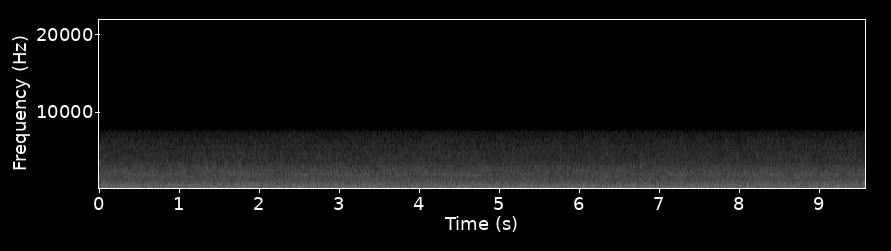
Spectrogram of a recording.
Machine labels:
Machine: fan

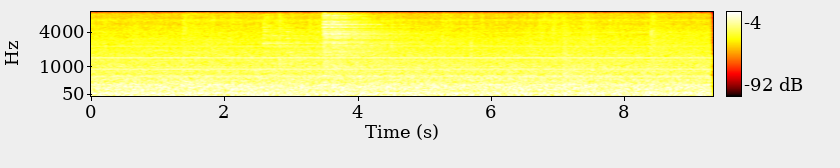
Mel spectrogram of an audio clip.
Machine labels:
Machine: pump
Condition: abnormal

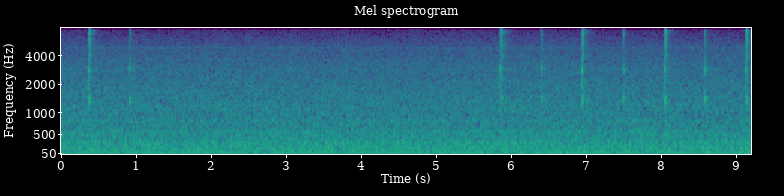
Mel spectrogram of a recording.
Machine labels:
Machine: valve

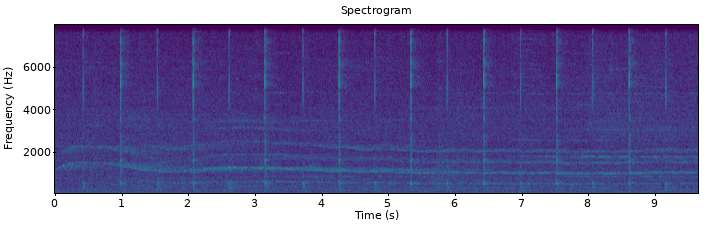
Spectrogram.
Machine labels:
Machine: valve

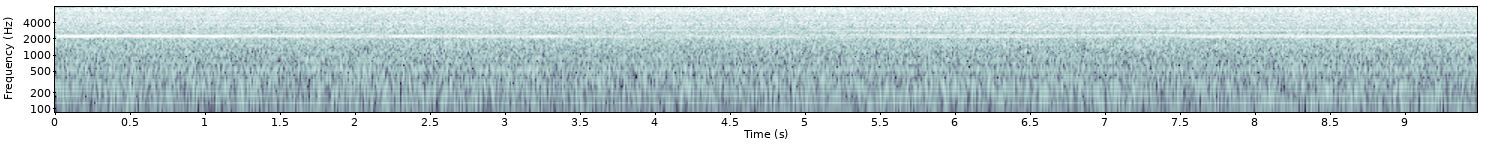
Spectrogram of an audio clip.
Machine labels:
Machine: pump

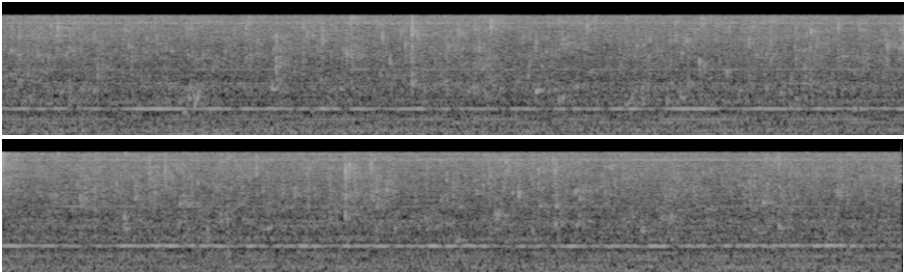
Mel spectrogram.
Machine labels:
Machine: pump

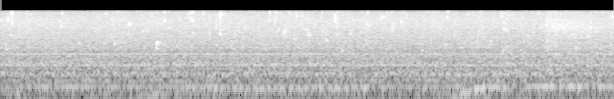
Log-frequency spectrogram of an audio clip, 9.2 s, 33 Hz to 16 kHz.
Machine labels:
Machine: pump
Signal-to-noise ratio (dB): -6 dB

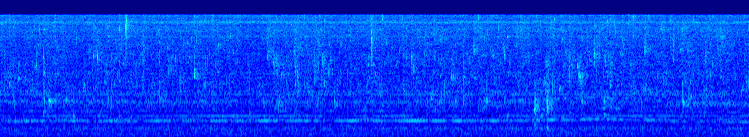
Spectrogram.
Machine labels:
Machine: pump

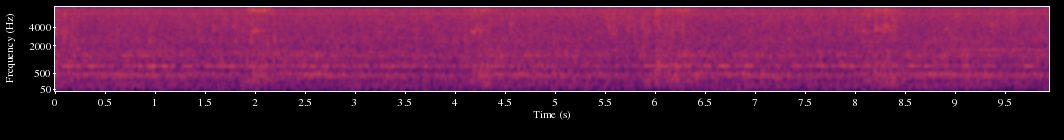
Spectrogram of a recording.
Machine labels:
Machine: pump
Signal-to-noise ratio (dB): -6 dB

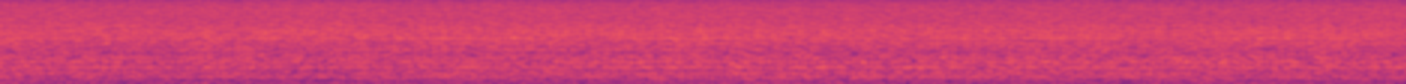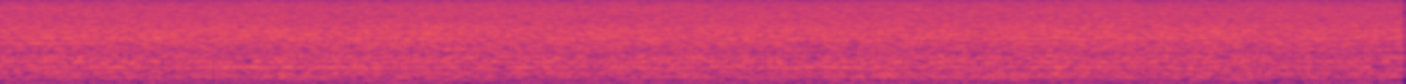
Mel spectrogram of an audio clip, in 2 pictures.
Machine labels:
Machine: fan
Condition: normal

